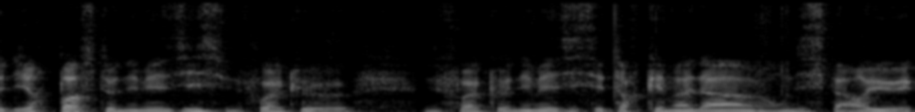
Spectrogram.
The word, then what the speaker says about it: Némésis: Alors je le dis à la française, hein, mais c'est une revue anglaise, donc la prononciation de départ, évidemment, ce n'est pas celle-ci.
